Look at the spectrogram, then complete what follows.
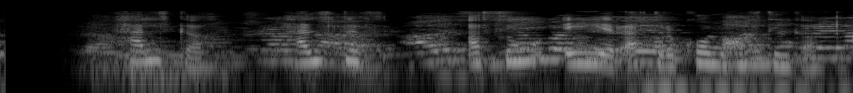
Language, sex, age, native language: Icelandic, female, 14, Icelandic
